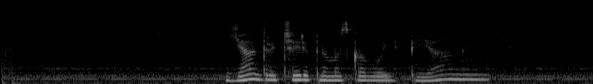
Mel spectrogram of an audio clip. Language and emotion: Russian, sad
